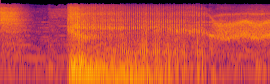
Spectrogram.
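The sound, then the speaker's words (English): A person growls out a long, loud monster roar voicing a hound in a tabletop role-playing game roaring at the players' characters; it starts abruptly and rasps on for a couple of seconds, shifting in pitch near the end, with no other talking. “And it's gonna roar towards Crash.”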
